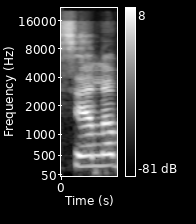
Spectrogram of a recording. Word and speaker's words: Sillia: name Sila Sila Sila last I so it's pronounced Sila Miss Sila today with smart decisions next week we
